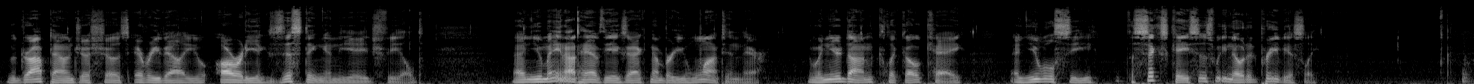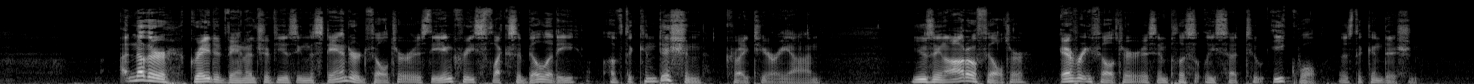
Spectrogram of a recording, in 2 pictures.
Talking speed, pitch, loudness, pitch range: 140 wpm, 100 Hz, -28 LUFS, 90-115 Hz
